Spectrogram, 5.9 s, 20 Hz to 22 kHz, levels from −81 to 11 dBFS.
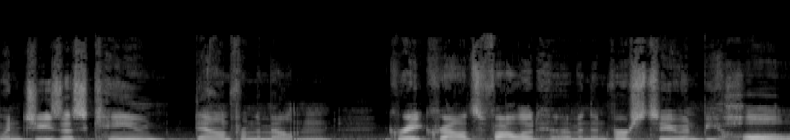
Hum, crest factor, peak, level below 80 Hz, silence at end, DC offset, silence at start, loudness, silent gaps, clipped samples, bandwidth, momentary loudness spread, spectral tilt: none; 18 dB; -8 dBFS; -58 dBFS; 0 s; under 0.1%; 0 s; -26 LUFS; none; under 0.1%; 16.5 kHz; 9 LU; -4.5 dB/octave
